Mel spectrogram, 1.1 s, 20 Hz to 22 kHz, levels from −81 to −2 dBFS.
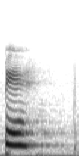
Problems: none marked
